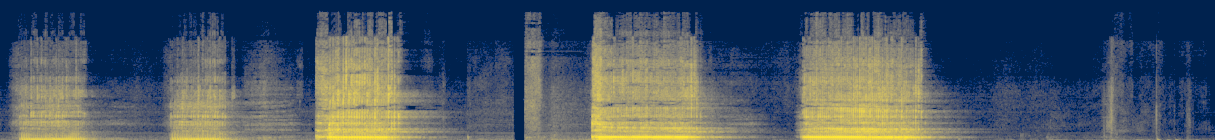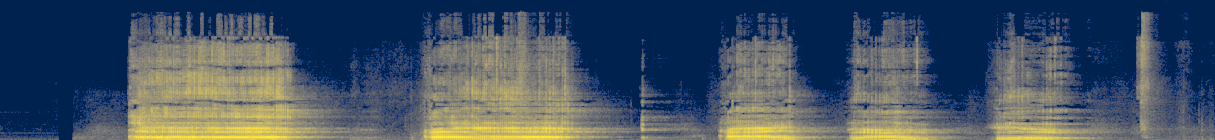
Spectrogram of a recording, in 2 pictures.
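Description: A series of about eleven loud, drawn-out voiced belches from several people, separated by short pauses: repeated burping.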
